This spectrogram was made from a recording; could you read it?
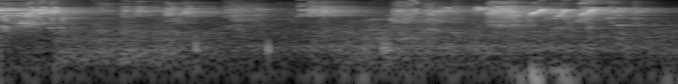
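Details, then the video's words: Short stretch of blue-winged parrotlet song for training purposes: soft, continuous high twittering with rapid chirps, about four per second. "CANTO DO FORPUS"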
